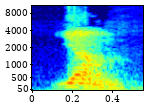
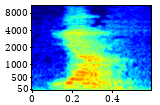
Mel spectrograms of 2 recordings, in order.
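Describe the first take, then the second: First: The vowel is a short, open 'uh' sound. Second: The same.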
